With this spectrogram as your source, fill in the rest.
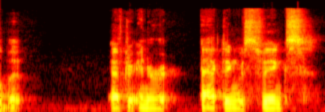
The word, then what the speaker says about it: Sphinx: after inter acting with Sphinx sorry for calling it Shinx for a while there too no worries um uh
